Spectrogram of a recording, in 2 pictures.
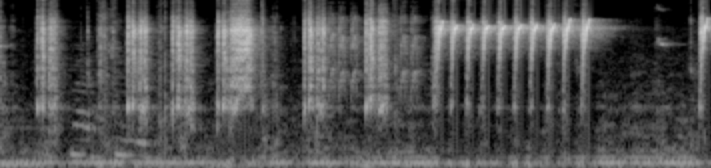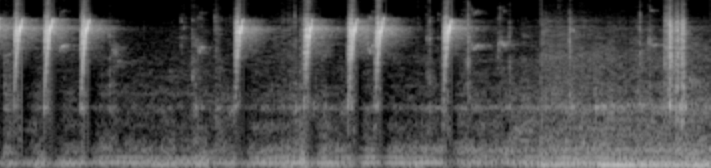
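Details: Kolibri kelapa, the brown-throated sunbird, in a masteran training recording for cage birds near a road: bursts of high chirps and a quick evenly spaced trill, then scattered sharp notes over low rumbling background noise.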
